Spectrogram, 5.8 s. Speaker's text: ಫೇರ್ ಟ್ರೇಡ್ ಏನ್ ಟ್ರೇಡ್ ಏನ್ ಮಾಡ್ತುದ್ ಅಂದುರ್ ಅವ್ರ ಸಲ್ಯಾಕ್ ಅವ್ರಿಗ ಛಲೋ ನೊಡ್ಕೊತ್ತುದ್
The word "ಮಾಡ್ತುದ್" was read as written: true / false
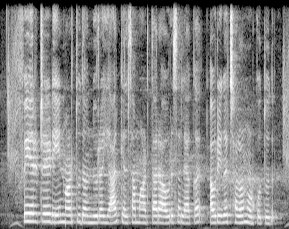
false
